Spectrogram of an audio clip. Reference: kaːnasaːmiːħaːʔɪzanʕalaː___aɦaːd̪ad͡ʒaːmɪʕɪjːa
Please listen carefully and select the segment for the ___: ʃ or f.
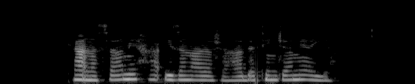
ʃ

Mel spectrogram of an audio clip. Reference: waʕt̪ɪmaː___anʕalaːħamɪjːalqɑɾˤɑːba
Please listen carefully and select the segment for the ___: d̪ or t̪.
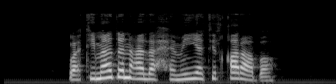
d̪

